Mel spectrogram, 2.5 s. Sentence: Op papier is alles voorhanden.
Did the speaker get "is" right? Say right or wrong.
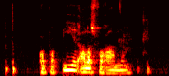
wrong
